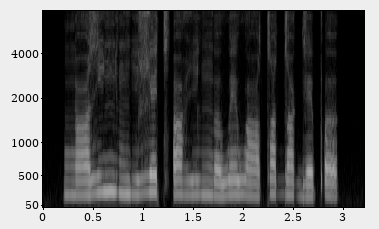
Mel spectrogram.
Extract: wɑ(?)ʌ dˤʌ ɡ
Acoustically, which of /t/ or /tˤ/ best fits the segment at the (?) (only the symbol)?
tˤ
